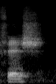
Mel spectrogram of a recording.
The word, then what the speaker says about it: Phish: Because of the band Fish. Right. Oh. That makes sense. PHISH.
